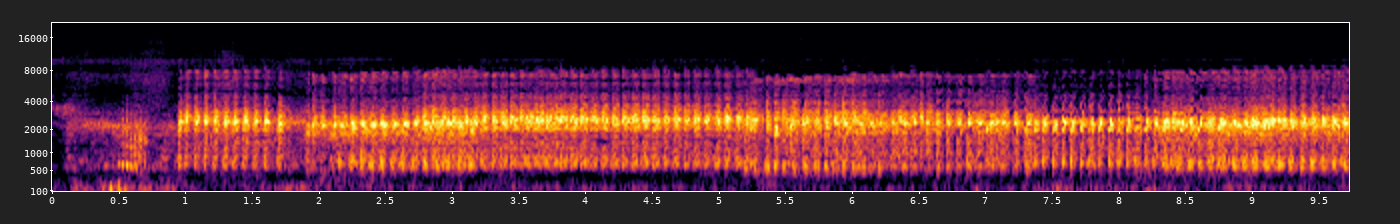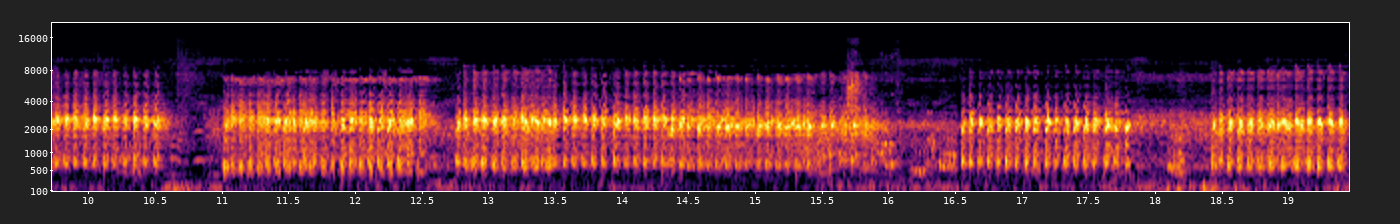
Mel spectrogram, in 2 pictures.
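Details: Toad calling in a steady, dense trilling stream that runs almost unbroken, with a few short breaks where the sound cuts out briefly before resuming at the same level.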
